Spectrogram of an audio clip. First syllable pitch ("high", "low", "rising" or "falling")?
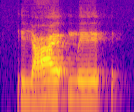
low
